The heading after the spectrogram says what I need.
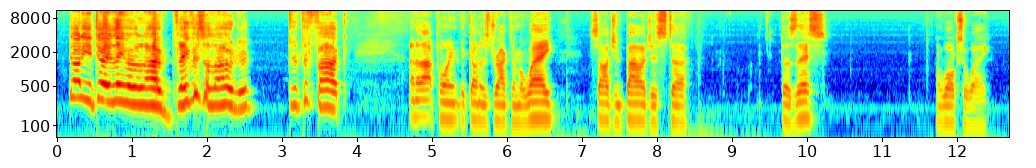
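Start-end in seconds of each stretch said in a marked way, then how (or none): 0.2-3.9 very high, shrill, very loud full-throated yelling. Narrating the scene, God Guzzler yells at the gunners: yelling out. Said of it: "God Guzzler yells out".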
